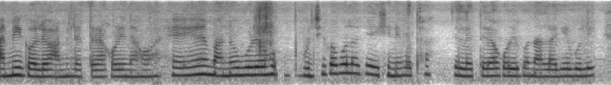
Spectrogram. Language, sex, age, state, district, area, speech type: Assamese, female, 18-30, Assam, Udalguri, rural, spontaneous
